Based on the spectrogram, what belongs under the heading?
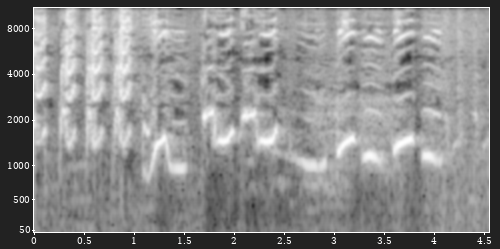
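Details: Laughingthrush singing in a bamboo thicket in the wild: rapid, ringing whistled notes with bright overtones, then looping rising-and-falling whistles in a quick run.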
